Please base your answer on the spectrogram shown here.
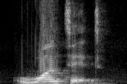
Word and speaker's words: wanted: If the word ends with a t or a d, if it ends with the letter T or the letter D, it is pronounced as aid. So, W-A-N-T, the past tense will be wanted, wanted.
